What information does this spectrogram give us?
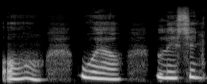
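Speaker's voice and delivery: put-on high baby voice. Demonstrating the voice a woman uses while analyzing it: high-pitched baby voice. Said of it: "that's very high-pitched".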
